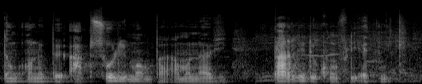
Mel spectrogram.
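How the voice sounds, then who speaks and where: Male interviewee, extremely low creaky voice, careful delivery. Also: little pitch movement, normal speed, background noise. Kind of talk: considered interview answers.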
